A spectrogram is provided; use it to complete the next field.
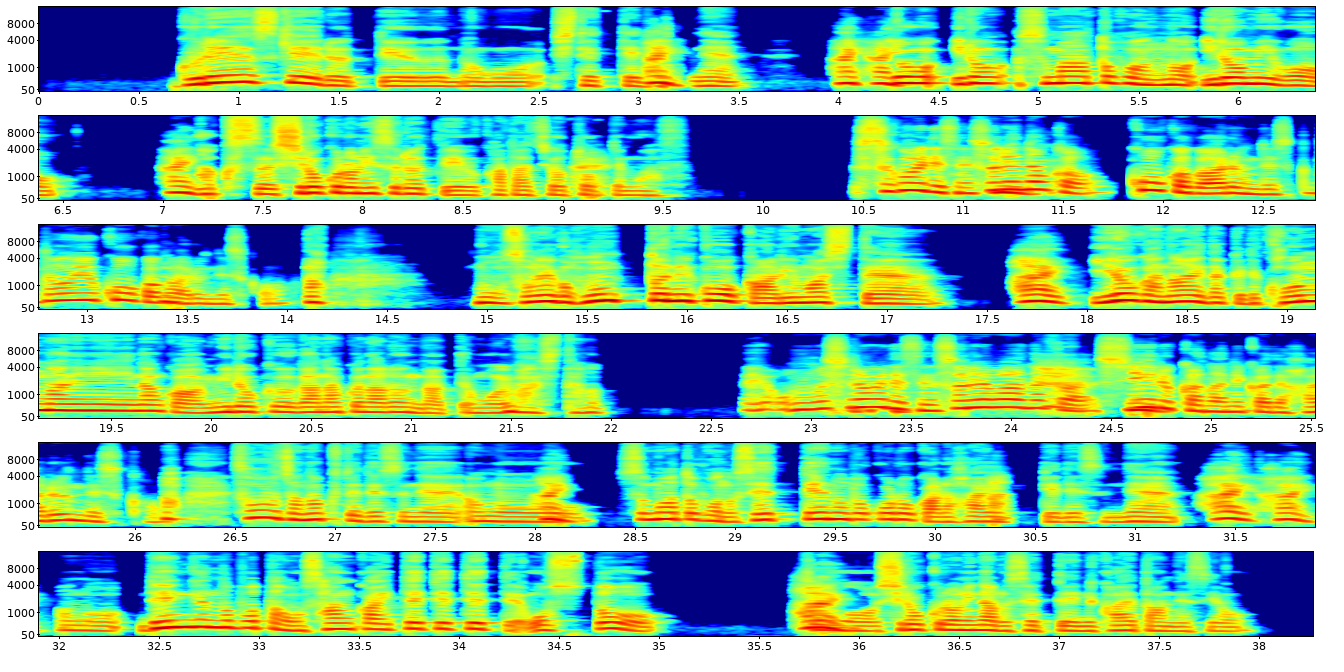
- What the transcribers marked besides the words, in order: chuckle
- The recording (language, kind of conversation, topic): Japanese, podcast, スマホ時間の管理、どうしていますか？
